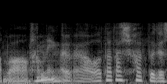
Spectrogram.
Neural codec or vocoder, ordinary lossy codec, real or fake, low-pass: autoencoder, 22.05 kHz, a latent of 192 numbers a frame, VITS, trained on many speakers; AAC, 32 kbps; fake; 7.2 kHz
